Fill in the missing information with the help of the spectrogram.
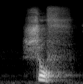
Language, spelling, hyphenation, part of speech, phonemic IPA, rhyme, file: Dutch, sof, sof, noun, /sɔf/, -ɔf, Nl-sof.ogg
- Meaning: 1. bummer, disappointment 2. a nobody, a failure of a person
